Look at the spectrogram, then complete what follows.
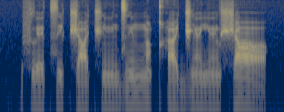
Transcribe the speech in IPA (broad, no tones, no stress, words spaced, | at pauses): flet͡sit͡ʃɑ t͡ʃĩ d͡zĩmĩqʰi d͡ʒɛ̃jẽlʃɑ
